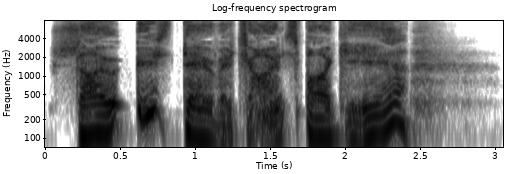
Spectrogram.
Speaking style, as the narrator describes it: Mogrot asked eagerly

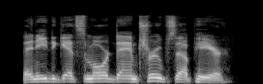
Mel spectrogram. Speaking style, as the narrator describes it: growled Snafu, his standard remark in a tight spot

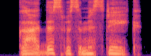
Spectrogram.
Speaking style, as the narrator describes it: Zen mutters, her voice riddled with anxiety

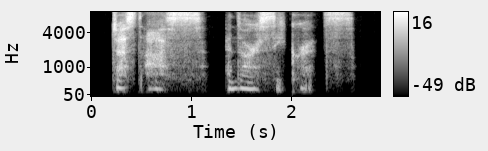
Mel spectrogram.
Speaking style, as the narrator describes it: I whisper

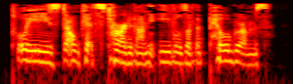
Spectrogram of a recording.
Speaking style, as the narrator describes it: moaned Johnny

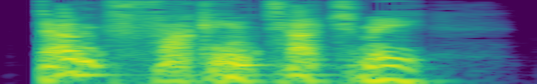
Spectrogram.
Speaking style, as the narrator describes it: Donker growled, gulping deep breaths and obviously straining to avoid throwing up

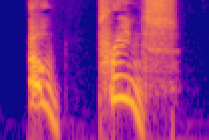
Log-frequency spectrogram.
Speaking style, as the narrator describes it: she exclaimed

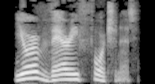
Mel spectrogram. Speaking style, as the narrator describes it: the woman says a little coldly

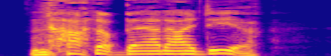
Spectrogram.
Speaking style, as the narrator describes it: I said, laughing

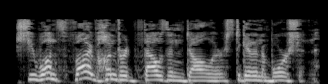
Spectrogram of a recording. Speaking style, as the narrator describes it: Trent grumbled

